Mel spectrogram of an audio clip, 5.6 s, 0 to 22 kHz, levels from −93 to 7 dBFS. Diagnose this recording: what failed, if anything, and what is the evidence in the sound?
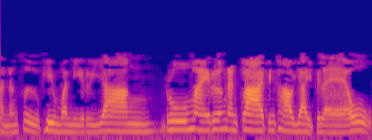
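Throughout, the speech sounds watery and swirly, with no treble above 5.3 kHz, likely heavy MP3 compression at the codec stage, at a bitrate near 16 kbps.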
